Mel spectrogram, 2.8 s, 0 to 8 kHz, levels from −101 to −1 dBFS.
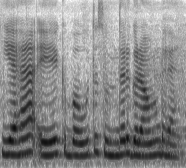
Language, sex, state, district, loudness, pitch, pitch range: Hindi, female, Uttar Pradesh, Saharanpur, -14 LUFS, 240 Hz, 230-255 Hz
